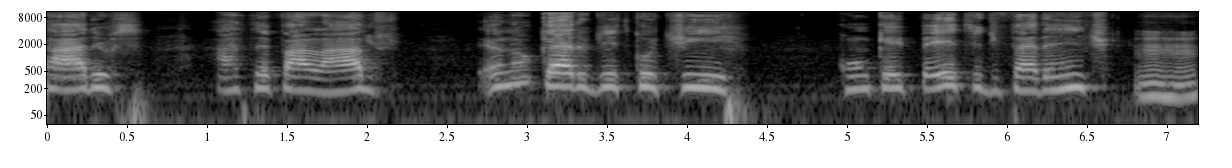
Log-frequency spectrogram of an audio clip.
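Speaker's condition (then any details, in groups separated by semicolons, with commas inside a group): Cerebral palsy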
